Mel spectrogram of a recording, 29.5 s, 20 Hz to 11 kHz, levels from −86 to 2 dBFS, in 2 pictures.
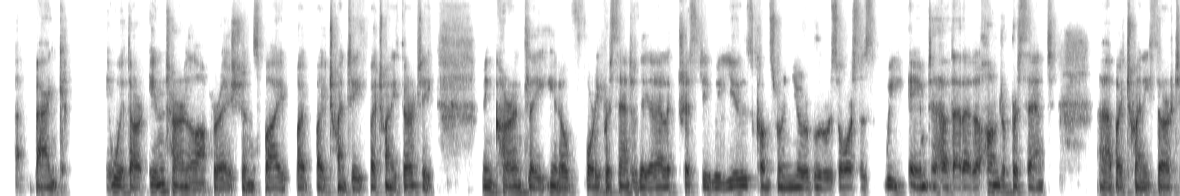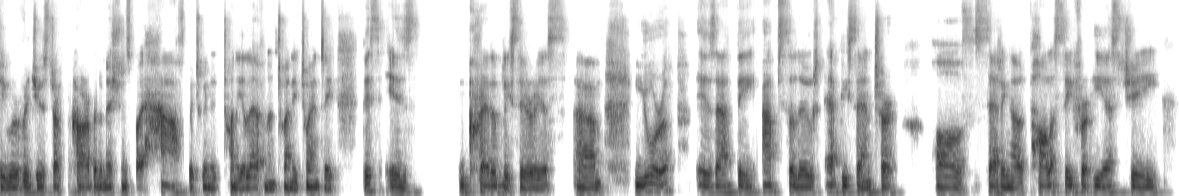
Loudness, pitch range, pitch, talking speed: -22 LUFS, 90-105 Hz, 100 Hz, 130 wpm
